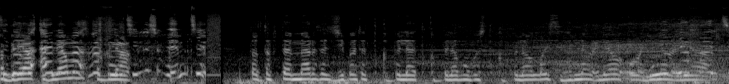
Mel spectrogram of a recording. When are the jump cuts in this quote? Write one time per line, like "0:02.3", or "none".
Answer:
0:02.1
